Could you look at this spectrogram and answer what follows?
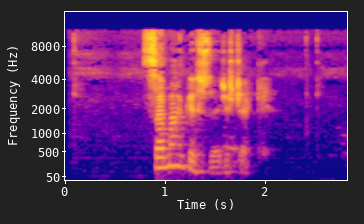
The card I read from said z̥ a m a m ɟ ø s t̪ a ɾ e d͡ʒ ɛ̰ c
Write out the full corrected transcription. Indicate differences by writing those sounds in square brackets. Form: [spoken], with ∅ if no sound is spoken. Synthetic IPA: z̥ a m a [n] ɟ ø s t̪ [e] ɾ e d͡ʒ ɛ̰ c

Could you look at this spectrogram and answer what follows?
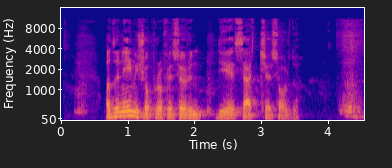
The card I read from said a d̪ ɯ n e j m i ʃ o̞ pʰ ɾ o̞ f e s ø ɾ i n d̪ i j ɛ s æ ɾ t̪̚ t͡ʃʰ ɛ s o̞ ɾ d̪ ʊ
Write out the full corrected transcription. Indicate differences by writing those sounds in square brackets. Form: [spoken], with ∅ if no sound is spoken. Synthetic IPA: a d̪ ɯ n e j m i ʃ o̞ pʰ ɾ o̞ f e s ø ɾ [y] n d̪ i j ɛ s æ ɾ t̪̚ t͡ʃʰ ɛ s o̞ ɾ d̪ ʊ

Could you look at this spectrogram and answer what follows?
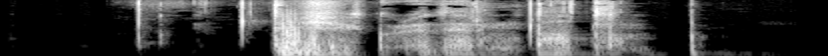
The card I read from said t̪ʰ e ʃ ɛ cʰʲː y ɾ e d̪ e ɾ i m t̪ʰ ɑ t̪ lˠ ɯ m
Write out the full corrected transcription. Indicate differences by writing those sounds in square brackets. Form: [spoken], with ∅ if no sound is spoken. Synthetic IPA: t̪ʰ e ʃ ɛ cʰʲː y ɾ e d̪ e ɾ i m t̪ʰ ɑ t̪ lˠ ɯ m

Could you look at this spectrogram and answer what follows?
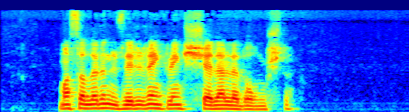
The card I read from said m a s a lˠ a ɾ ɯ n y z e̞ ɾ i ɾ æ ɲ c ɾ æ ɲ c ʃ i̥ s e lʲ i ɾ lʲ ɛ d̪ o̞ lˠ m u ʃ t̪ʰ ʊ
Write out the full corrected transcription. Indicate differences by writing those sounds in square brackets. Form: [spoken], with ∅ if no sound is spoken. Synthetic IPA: m a s a lˠ a ɾ ɯ n y z e̞ ɾ i ɾ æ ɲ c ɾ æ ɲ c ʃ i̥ [ʃ] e lʲ [æ] ɾ lʲ ɛ d̪ o̞ lˠ m u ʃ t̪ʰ ʊ

